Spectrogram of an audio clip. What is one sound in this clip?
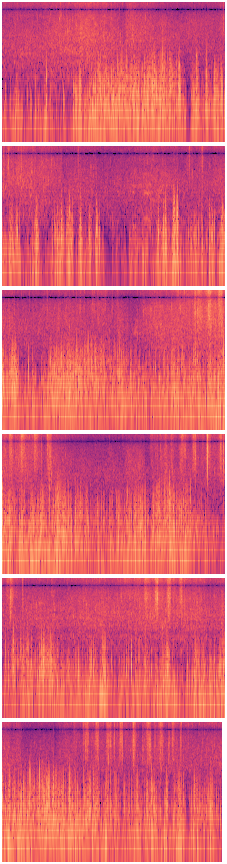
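Small waves lap gently at the shore.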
